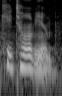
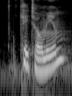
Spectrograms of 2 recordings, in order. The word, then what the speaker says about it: Chaetomium: Um, which it doesn't even have to be black, but it is that and Chaetomium are the two What's the second one? Chaetomium. How do you spell that?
